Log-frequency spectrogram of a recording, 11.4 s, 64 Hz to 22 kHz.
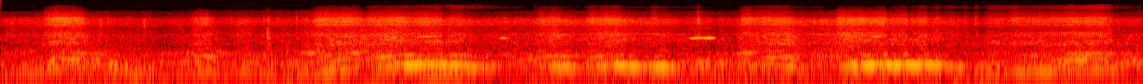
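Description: Mazda MX-5 NC's four-cylinder engine being driven hard, its revs rising and falling several times as it accelerates and lifts off.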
